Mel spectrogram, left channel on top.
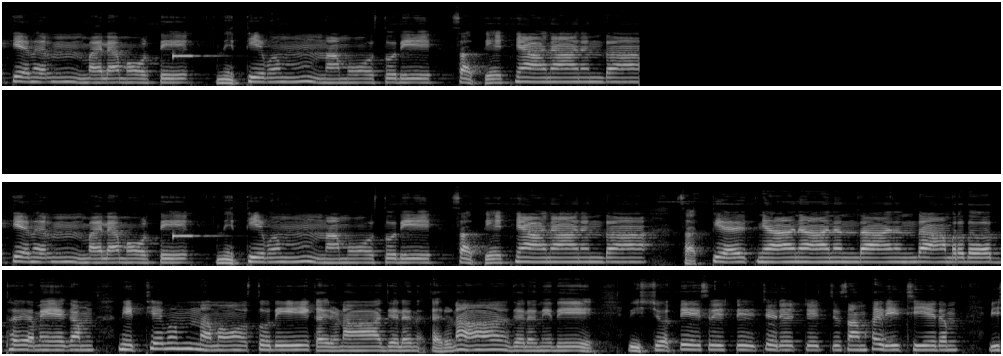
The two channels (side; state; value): left; drops out; at 6.4 s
